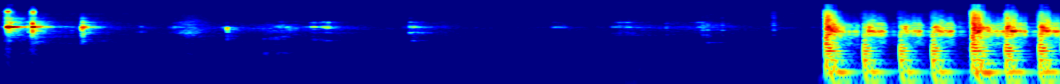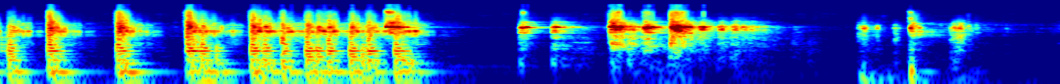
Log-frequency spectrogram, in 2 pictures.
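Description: A fast run of drum strikes with a low pitched ring under them, starting about four seconds in, followed by two shorter clusters of hits near the end.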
